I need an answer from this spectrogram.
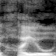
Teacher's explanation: う形が出るはずなんですよね。でもこのおめでとうではくではなくてうっていう音が出てるんですね。これはどちらかというと関西方言の特徴ですね。西日本的と言ってもいいかもしれません。早くしろというところを早しと言ったり、暑くなったというところを暑なったと言ったりするんですね。これは早くとか暑くっていうくのついた形が元になって、関西方言の方では音変化が、まあ、進んだというか起こったというふうに説明できるんですね。つまり連用形のこのくという形の形、子音の形が落ちて、はやうとかあつうとなって、で特にこのはやうの方は このあうっていう母音の連続が、あうがおうっていう音に変わったんですね 。で、はようになってると。まあ、日本語ってね、母音の連続を結構嫌うんですよね。だから、あうっていうような母音の連続があると、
